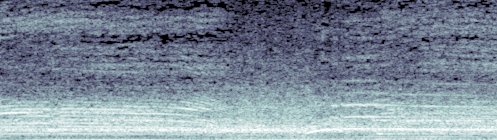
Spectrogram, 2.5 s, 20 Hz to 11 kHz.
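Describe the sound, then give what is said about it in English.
A large crowd roars and cheers wildly as Kratos appears in a God of War showing, a dense, sustained wall of whoops, yells and screams that stays loud from start to finish. “So the crowd goes fucking crazy because this is the first time they've seen Kratos in 3 years, which is a longer gap for God of War.”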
